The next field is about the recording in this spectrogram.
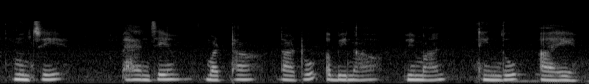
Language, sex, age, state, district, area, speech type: Sindhi, female, 18-30, Rajasthan, Ajmer, urban, spontaneous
